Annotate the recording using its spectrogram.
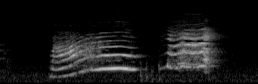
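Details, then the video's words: Domestic cat singing along with its owner indoors, described as nervous: two drawn-out, harmonically rich meow-like notes, the first sliding upward and held, the second shorter and brighter, in a quiet small room. "the singing cat"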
